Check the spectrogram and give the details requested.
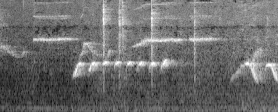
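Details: White-rumped shama, seven years old, from Tangse in Aceh: quiet, clear whistled phrases with short rapid trills and sharp clicks between them.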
